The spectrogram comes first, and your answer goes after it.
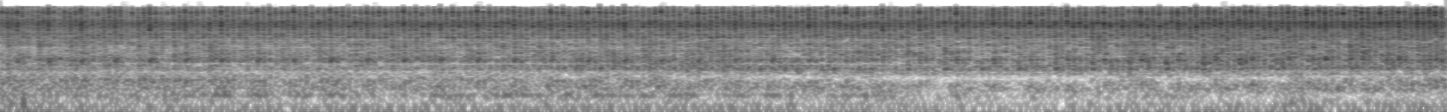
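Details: Engine idling evenly after a fresh valve clearance adjustment, with only a light, quiet valve tick and a steady tone; healthy, properly adjusted idle.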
